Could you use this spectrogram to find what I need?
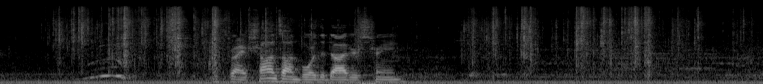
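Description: Foil wrappers crinkle and rustle as packs are torn open.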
